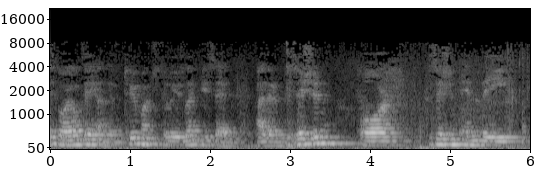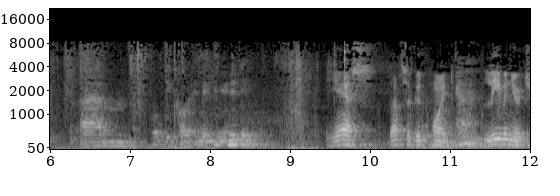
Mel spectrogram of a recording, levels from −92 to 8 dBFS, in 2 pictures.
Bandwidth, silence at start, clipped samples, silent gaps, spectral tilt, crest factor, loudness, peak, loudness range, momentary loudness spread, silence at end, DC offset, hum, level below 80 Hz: 8.4 kHz; 0 s; under 0.1%; none; -6 dB/octave; 20 dB; -25 LUFS; -6 dBFS; 5 LU; 14 LU; 0 s; under 0.1%; none; -46 dBFS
